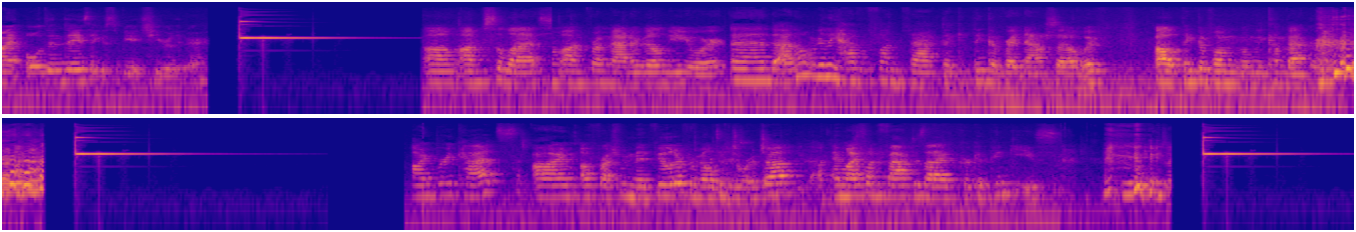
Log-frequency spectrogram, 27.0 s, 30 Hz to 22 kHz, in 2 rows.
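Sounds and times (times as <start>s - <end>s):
bright bell ding: 2.4s - 4.2s, 14.2s - 16.4s, 25.5s - 27.0s.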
